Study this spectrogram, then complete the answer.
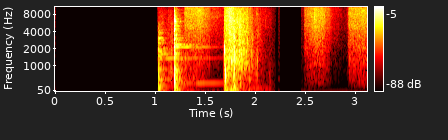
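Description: A pickaxe chips and breaks a block with sharp clicks.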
